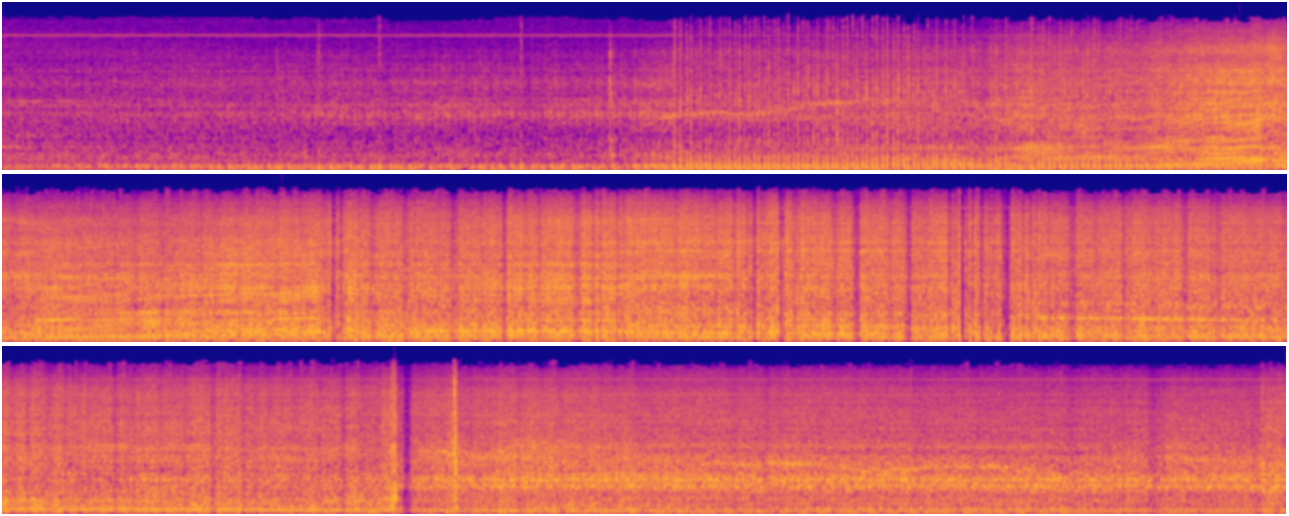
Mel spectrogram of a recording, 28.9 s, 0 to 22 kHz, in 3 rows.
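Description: Motorcycle engine, the rider's own Ducati Monster 620 air-cooled V-twin, running under way. It gets louder about five seconds in, then its pitch rises several times as it accelerates through the gears before settling to a steadier cruise.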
